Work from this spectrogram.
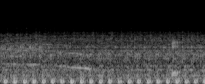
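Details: Honda Scoopy/Vario 150 single-cylinder scooter after raising idle by turning the idle screw right to fix idling stop not working: even putter about ten beats a second, no stumbling, smooth idle at a slightly raised speed.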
